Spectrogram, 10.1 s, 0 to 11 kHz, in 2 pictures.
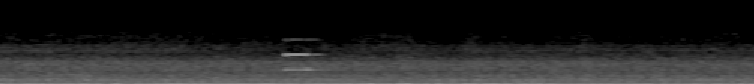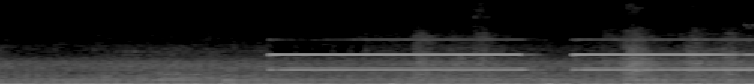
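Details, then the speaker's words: HP laptop motherboard DA0P5HMB8J0 with an on/off problem: steady multimeter continuity beep on a capacitor, showing a short to ground that shouldn't beep, suspected from a faulty RT-series IC to be replaced. "यहां भी capacitor से beep की आवाज आ रही है। यह भी beep कर रहा है। यह विशेष रूप से इस आईसी में खराबी के कारण हो सकता है।"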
